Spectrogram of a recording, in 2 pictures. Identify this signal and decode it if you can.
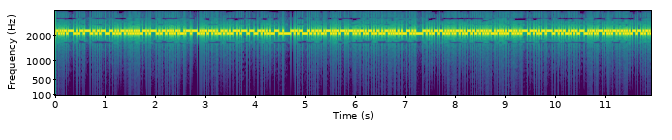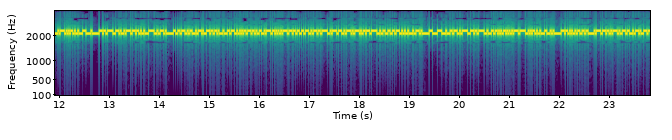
RTTY, about 45.45 baud. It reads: STATIONARY TARGETS UP TO 9 MILES AWAY, AND AIRCRAFT AT CLOSER RANGES. THE 5-INCH GUNS WERE IN TEN TWIN-MOUNT TURRETS: FIVE EACH
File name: fsk170 / USS-New-Jersey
